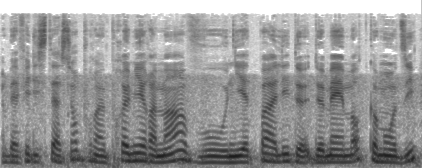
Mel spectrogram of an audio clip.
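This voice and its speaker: Animatrice radio, voix assez grave, ton de conversation, bruit de fond net. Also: female voice, low voice, fairly even intonation, a little fast, noisy background. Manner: conversational, trailing fillers. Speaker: radio host. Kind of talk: radio interview.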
